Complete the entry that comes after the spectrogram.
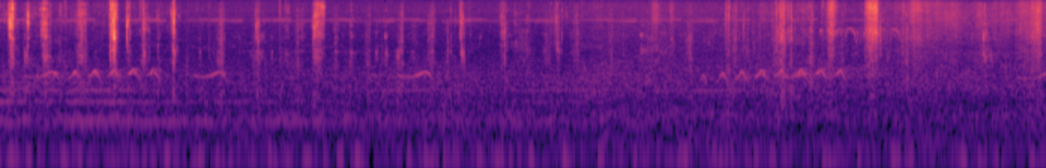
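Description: Close-up eating sounds: chewing and crunching, heard as many sharp clicks. In the background an animal gives short rising-and-falling chirps in two quick runs, about a second in and again after about ten seconds.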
